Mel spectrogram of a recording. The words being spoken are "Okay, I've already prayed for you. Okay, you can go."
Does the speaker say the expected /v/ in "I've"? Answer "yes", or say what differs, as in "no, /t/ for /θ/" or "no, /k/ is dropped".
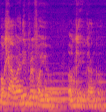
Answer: no, /w/ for /v/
